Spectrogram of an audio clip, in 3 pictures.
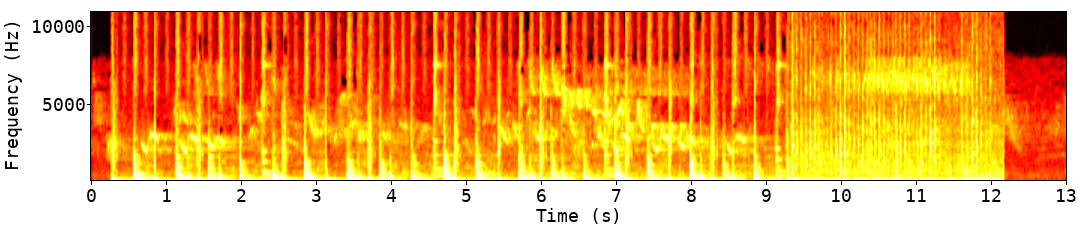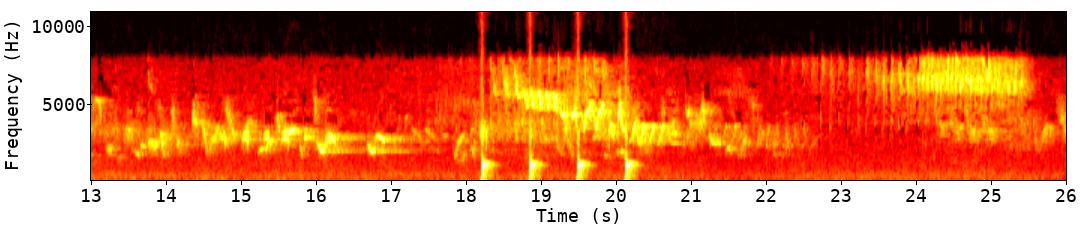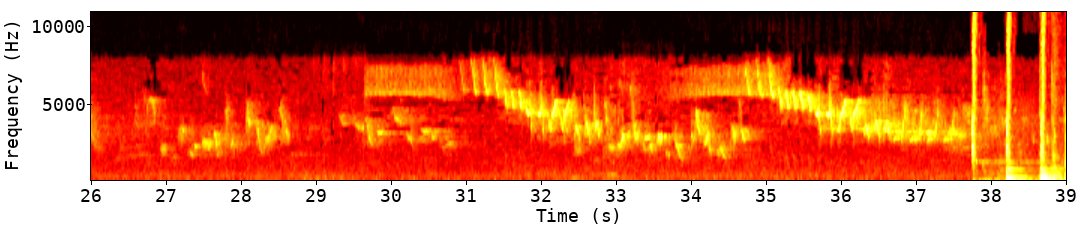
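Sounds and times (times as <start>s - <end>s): birds chirping and singing: 0.0s - 12.2s, 17.9s - 21.2s.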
